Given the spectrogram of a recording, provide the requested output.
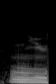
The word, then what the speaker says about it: NIU: listed chinese company called new technologies so that's spelled niu but pronounced new and that's a company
